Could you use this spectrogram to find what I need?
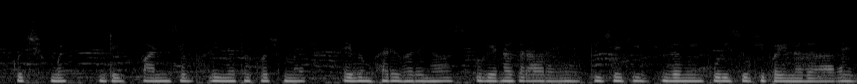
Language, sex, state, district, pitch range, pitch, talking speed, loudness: Hindi, male, Bihar, Muzaffarpur, 150-160 Hz, 155 Hz, 190 wpm, -38 LUFS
